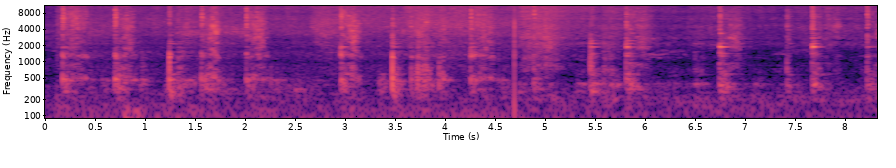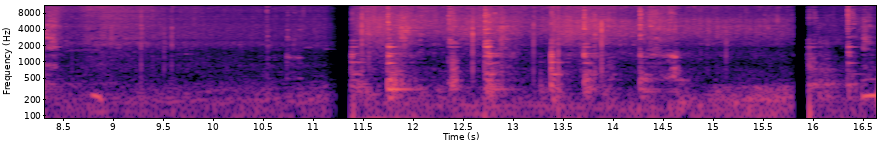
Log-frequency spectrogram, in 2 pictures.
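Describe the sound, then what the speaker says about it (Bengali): Potatoes with salt, turmeric, chili powder and green chilies being stirred and sautéed in a pan, with a continuous sizzle and repeated scraping strokes of a utensil, close and steady, briefly breaking off twice. "আলুগুলো কষিয়ে দিয়েছি, কষানো হয়ে গেছে"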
